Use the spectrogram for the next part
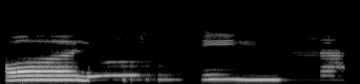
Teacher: হরফে মাদ্দার পরের দ্বিতীয় শব্দের প্রথমে হামজা এসেছে, তাই এটার মধ্যে মুনফাসিল, তাই 2 থেকে 3 আলিফ পরিমাণ টান দিয়ে পড়তে হবে।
